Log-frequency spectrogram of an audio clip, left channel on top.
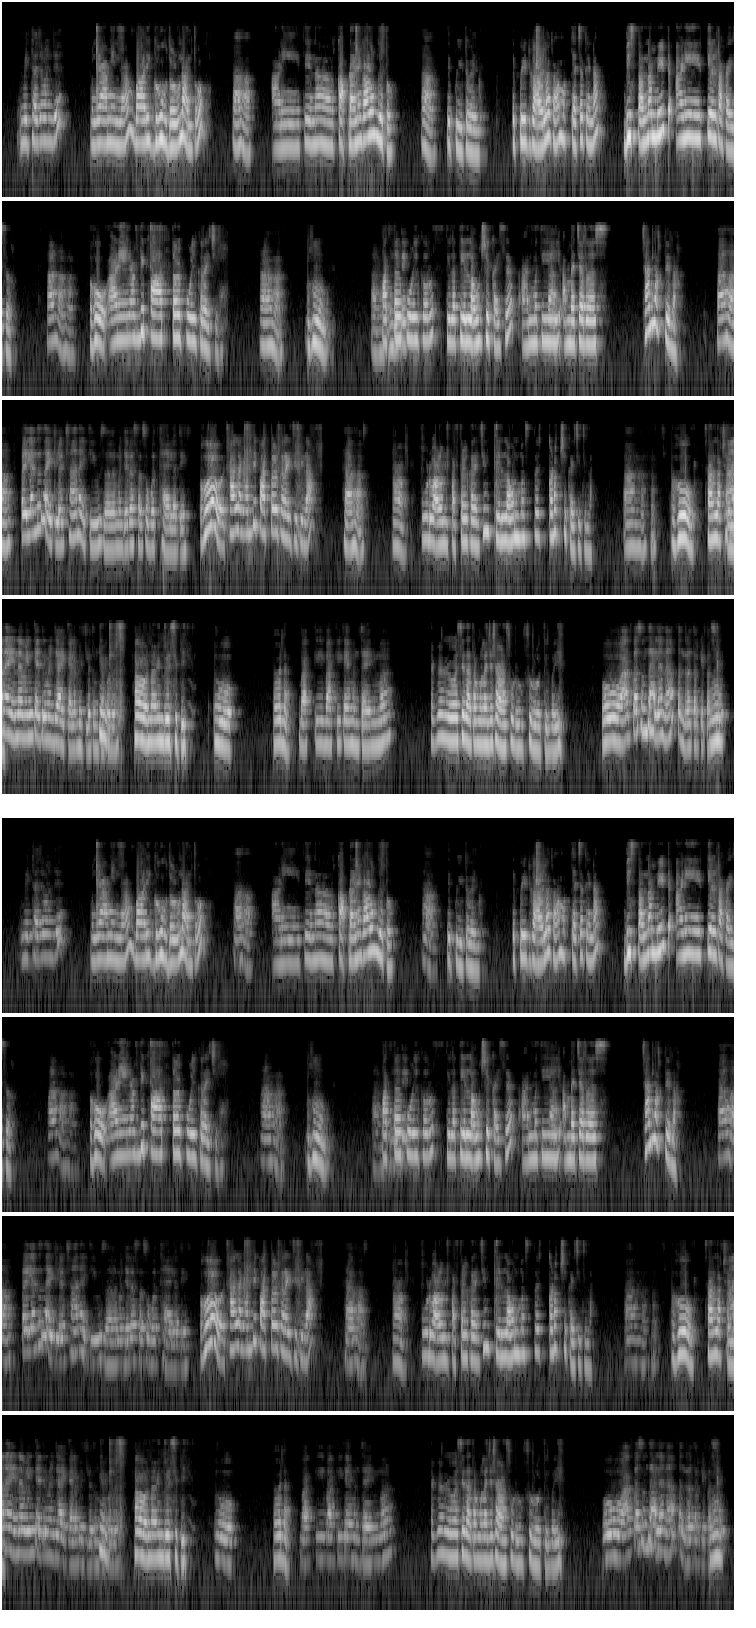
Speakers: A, on the left; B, on the left.
A: मिठाचे म्हणजे?
B: म्हणजे आम्ही ना बारीक गहू दळून आणतो
A: हा हा
B: आणि ते ना कापडाने गाळून घेतो
A: हा
B: ते पीठ वल ते पीठ गाळलं का मग त्याच्यात भिजताना मीठ आणि तेल टाकायचं.
A: हा हा हा.
B: हो आणि अगदी पातळ पोळी करायची.
A: हा हा.
B: हम्म
A: हा हा
B: पातळ
A: म्हणजे ते
B: पोळी करून तिला तेल लावून
A: ते
B: शेकायचं. आणि मग ती
A: हा
B: आंब्याचा रस छान लागते ना
A: हा हा पहिल्यांदाच ऐकलं छान आहे की म्हणजे रसासोबत खायला. ते
B: हो छान लागत अगदी पातळ करायची तिला
A: हा हा.
B: हा पूड वाळून पातळ करायची तेल लावून मस्त कडक शेकायचं तिला
A: आ हा हा हा
B: हो लागते
A: छान
B: ना
A: आहे नवीन काहीतरी म्हणजे ऐकायला भेटलं तुमच्याकडून.
B: हो नवीन रेसिपी
A: हो
B: हो ना
A: बाकी बाकी काय म्हणताय नि मग.
B: सगळे व्यवस्थित आता मुलांच्या शाळा सुरू सुरू होतील बाई.
A: हो आजपासून झाल्या ना? पंधरा तारखेपासून
B: हम्म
